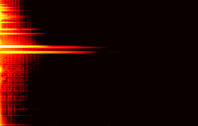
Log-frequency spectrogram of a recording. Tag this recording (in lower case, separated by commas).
clink, glass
